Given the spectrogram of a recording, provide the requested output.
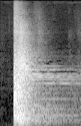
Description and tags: hit lid with sledge hammer
Hit lid of Piano with Sledge Hammer.
Hammer, Hit, lid, Piano, Sledge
